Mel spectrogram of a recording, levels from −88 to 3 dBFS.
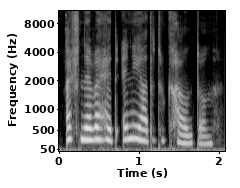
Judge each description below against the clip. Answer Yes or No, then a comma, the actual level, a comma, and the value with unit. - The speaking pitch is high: Yes, very high, 250 Hz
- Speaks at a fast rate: Yes, fast, 230 wpm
